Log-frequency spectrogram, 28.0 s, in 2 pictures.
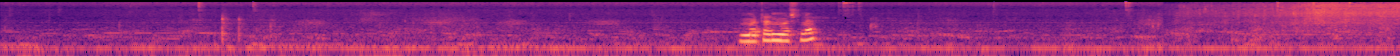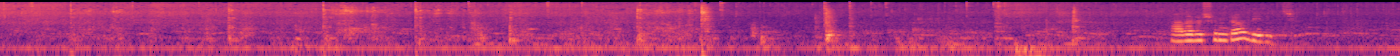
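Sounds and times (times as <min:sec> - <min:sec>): food sizzling in hot oil: 0:09.9 - 0:28.0
metal spatula scraping pan: 0:14.6 - 0:21.2.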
